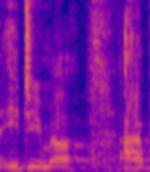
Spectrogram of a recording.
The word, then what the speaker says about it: Idumea: Jesus withdrew with his disciples to the sea, and a great crowd followed from Galilee and Judea and Jerusalem and Idumea, which is how you say it, and from beyond the Jordan and from Tyre and Sidon.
